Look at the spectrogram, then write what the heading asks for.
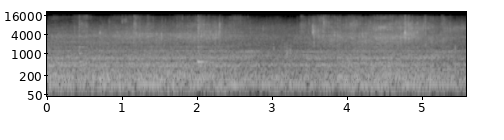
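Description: Potato slices sizzling quietly in a hot cast-iron grill pan as they are laid down, with a few faint taps of slices being placed.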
